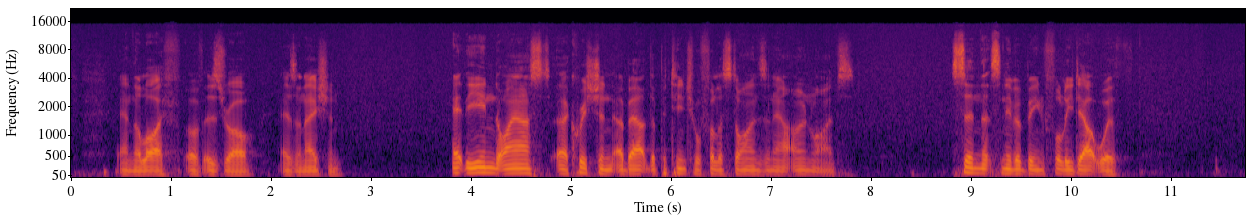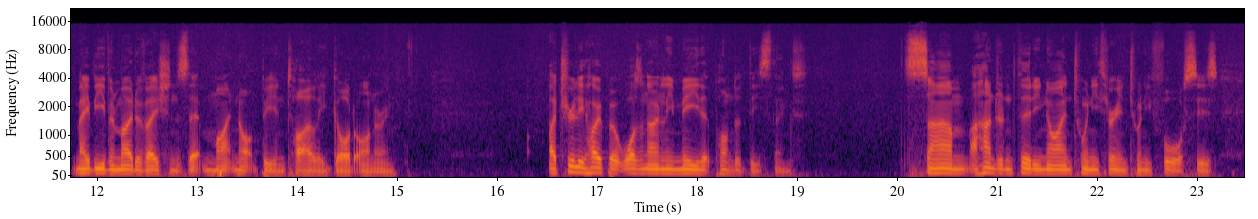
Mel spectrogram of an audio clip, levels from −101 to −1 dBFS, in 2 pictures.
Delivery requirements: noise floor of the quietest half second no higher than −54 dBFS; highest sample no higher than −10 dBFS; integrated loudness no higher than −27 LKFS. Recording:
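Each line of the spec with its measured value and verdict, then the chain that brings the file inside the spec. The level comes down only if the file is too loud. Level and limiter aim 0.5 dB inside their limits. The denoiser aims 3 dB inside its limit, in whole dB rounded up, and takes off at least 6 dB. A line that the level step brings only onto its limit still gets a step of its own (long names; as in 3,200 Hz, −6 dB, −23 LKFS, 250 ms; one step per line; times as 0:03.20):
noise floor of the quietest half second −62 dBFS: in spec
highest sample −15.5 dBFS: in spec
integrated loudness −34.5 LKFS: in spec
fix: no processing needed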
